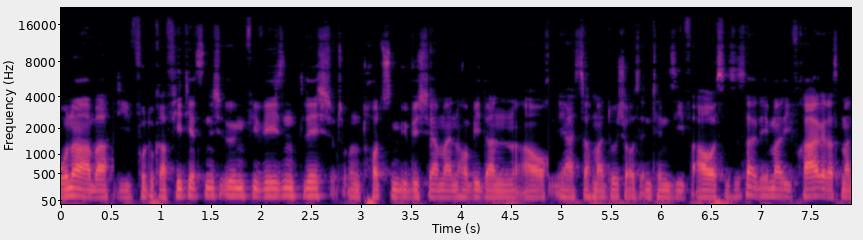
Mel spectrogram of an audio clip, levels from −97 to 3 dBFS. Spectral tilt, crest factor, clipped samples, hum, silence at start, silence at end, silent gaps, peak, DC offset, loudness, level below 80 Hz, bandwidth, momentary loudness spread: -5.5 dB/octave; 20 dB; under 0.1%; none; 0 s; 0 s; none; -16 dBFS; under 0.1%; -37 LUFS; -56 dBFS; 18.5 kHz; 7 LU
